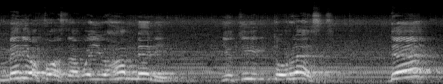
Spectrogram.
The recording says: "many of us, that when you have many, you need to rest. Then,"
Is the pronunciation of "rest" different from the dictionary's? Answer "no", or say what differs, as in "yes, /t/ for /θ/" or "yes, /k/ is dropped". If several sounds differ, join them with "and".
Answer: no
